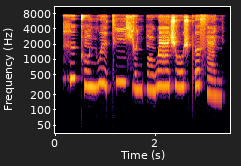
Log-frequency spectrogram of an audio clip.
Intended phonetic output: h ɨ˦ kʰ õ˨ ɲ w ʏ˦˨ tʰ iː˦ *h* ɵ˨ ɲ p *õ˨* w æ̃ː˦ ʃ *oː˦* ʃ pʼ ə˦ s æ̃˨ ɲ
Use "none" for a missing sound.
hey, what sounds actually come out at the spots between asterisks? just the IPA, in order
ç, õ˨, oː˦

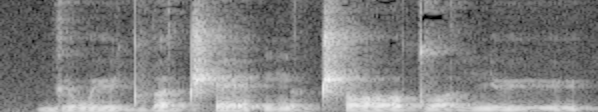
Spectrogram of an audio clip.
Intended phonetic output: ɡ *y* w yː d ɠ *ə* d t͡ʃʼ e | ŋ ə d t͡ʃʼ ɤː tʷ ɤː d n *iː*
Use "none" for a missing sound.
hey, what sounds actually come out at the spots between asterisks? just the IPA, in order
y, ə, yː

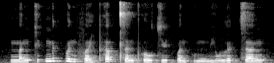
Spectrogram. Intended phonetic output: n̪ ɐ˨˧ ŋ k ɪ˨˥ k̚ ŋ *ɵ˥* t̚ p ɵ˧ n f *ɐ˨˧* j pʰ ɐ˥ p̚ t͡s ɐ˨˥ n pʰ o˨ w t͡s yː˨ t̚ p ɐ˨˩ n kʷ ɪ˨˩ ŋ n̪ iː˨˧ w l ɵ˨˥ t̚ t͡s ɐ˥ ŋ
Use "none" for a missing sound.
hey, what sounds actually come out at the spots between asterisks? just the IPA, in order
ɵ˥, ɐ˨˩

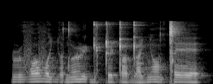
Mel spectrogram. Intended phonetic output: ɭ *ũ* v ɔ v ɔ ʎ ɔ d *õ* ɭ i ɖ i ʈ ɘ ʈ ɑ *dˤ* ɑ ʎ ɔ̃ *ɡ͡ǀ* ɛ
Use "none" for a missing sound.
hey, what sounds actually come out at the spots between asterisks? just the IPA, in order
u, õ, ɖ, ǀ

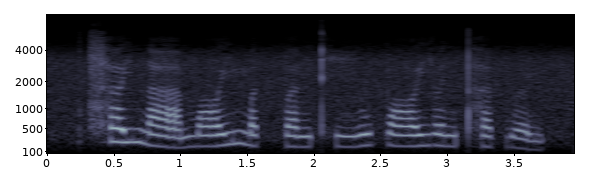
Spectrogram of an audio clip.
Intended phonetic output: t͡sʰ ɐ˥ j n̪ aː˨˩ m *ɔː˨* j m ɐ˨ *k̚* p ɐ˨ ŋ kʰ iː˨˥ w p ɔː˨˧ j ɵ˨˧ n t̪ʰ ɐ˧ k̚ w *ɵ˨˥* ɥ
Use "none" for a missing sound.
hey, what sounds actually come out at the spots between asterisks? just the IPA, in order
ɔː˨˥, k̚, ɵ˨˩

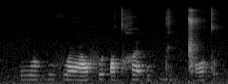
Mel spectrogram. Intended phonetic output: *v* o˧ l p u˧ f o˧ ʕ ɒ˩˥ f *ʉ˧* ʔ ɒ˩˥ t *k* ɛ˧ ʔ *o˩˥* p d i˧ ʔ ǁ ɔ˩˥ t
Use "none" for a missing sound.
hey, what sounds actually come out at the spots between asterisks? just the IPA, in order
β, ə˧, χ, u˩˥

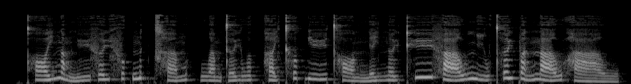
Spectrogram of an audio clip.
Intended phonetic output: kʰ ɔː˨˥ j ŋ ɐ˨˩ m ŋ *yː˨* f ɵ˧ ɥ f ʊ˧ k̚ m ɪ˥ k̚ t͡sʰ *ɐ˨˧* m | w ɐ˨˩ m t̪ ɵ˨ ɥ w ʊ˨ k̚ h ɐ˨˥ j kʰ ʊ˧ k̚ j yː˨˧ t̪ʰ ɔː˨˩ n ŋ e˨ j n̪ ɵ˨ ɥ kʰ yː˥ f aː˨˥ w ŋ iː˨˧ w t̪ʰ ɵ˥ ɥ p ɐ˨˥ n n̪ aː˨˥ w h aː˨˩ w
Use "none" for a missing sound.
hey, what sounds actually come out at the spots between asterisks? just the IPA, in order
yː˨, ɐ˨˧

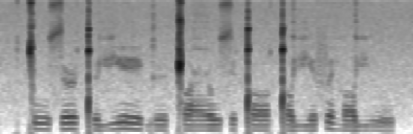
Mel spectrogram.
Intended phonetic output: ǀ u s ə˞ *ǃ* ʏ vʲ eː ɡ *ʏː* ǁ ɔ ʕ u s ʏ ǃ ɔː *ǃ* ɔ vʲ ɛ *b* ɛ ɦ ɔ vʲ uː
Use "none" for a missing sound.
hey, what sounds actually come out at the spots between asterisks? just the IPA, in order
ǃ, ʏː, ǃ, f

